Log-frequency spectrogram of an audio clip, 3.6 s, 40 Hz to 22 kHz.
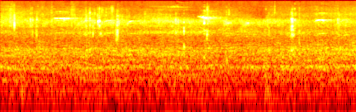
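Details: A caught wild honey bee swarm, taken from a tree branch into a 5-frame nuc box, fills the air with a dense, even buzzing hum, lightly flecked with tiny high ticks.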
